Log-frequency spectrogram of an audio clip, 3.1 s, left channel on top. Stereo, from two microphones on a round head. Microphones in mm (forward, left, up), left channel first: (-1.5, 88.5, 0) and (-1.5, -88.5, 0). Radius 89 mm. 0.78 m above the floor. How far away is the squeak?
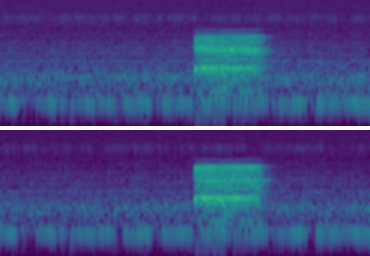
About 2 m.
